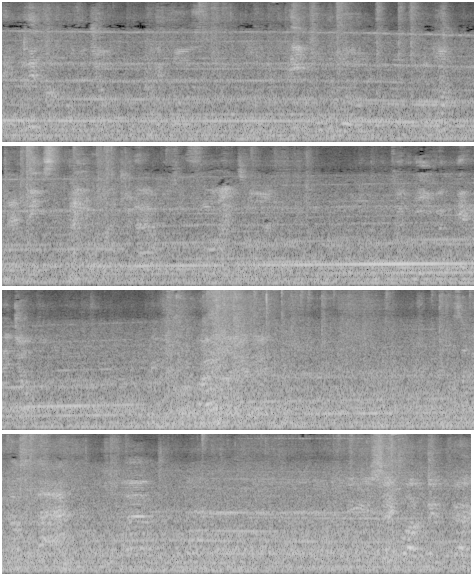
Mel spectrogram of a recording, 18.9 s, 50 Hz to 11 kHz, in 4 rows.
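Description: Inside a Volvo B7TL double-decker bus on the move: a steady drivetrain whine that drifts slowly down in pitch, over road noise and rattling of the body and fittings. About two-thirds of the way through, the whine breaks off in a louder rush of noise, then starts again.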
